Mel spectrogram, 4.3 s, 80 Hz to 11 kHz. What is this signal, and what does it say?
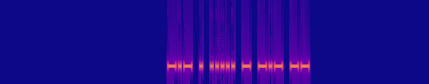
Morse code, heard as a keyed tone, about 44 wpm, 700 Hz. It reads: KE5TKM
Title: USA Call Signs - 6 Characters - 45wpm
